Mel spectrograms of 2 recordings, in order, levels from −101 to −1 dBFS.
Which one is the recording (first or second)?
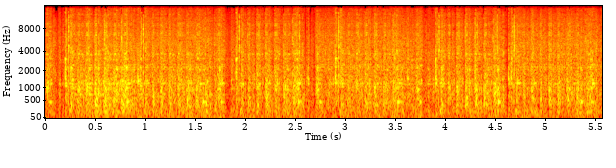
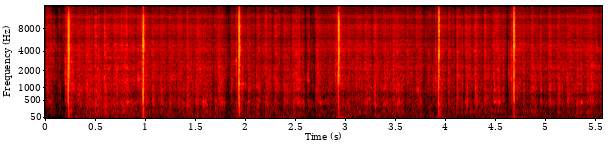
first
